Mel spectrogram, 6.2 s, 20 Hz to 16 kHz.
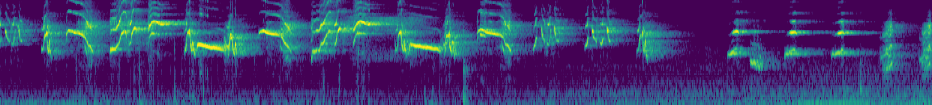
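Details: Orange-headed thrush, 2022 contest champion, pouring out a fast continuous medley of slurred whistles and chirps, then tapering into evenly spaced short high notes.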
